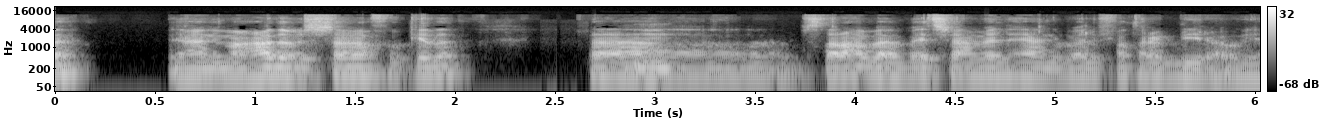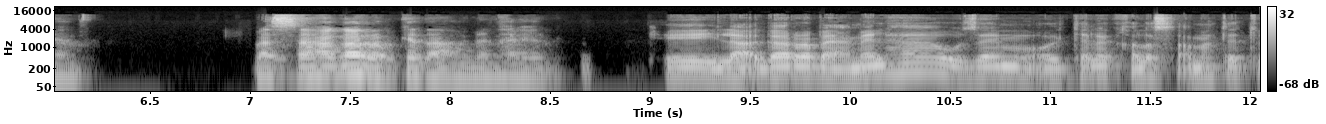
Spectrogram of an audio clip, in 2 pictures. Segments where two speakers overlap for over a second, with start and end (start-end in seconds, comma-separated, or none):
none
